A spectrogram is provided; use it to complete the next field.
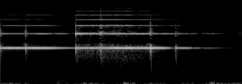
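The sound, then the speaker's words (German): A loud, piercing electronic alert tone rings steadily from a phone triggered by a voice command to find it, the phone also buzzing and vibrating while held in the hand, with a high pitch and rhythmic pulses, continuous before cutting off near the end. “ist ein ordentlich lauter Ton.”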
